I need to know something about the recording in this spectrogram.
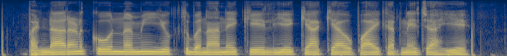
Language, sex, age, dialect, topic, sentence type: Hindi, male, 41-45, Garhwali, agriculture, question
